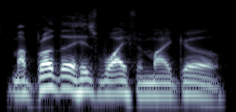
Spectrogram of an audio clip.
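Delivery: usual speaking voice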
